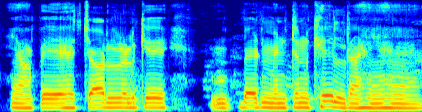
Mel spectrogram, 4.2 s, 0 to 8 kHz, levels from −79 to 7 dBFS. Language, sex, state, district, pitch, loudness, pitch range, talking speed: Hindi, male, Maharashtra, Nagpur, 125 Hz, -15 LUFS, 120-130 Hz, 140 wpm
